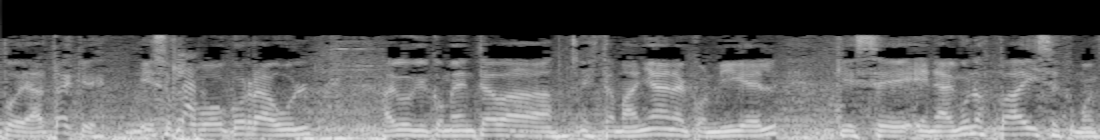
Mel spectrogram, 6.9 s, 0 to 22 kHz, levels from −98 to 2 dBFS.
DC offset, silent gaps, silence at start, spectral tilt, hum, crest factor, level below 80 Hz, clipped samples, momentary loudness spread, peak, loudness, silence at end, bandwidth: 0.4%; none; 0 s; -5.5 dB/octave; none; 12 dB; -22 dBFS; under 0.1%; 3 LU; -2 dBFS; -16 LUFS; 0 s; 8 kHz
